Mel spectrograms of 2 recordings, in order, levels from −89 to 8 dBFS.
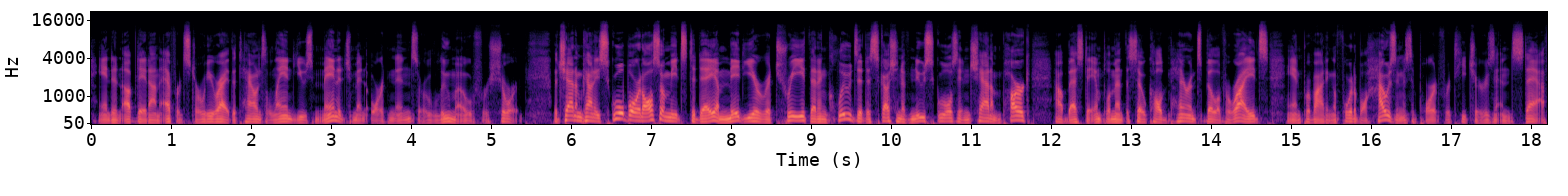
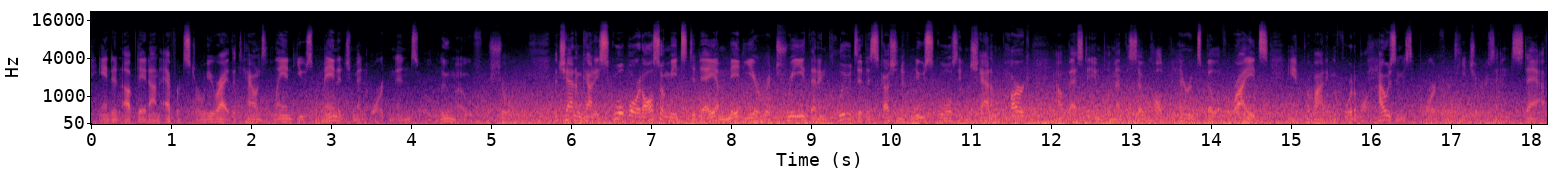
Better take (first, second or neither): first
